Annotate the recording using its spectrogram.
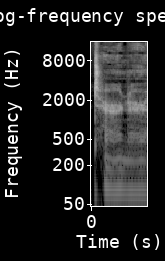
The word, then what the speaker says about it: Turner: In Czech, we pronounce it in Czech. So it's not Turner, it's Turner. – I know. I would have said Turner, actually.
